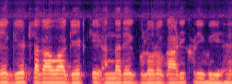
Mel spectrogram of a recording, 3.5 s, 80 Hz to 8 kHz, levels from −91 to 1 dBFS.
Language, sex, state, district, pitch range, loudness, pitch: Hindi, male, Bihar, Samastipur, 115-120 Hz, -16 LUFS, 115 Hz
